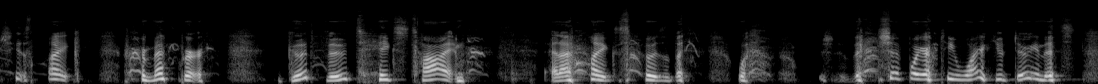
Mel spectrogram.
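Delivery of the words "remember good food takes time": weird put-on grandma voice. Describing a grandma stirring a pot beside her grandson, imitating a grandma. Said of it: "she's like like this weird whatever grandma mode".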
